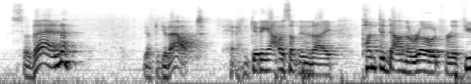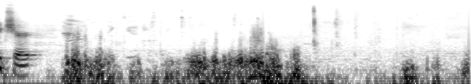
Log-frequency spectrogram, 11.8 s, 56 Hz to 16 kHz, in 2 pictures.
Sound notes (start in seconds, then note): 8.6 wind blowing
